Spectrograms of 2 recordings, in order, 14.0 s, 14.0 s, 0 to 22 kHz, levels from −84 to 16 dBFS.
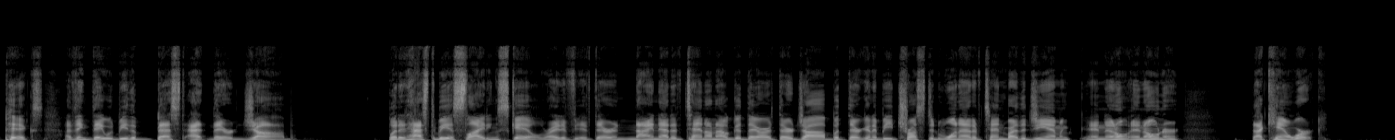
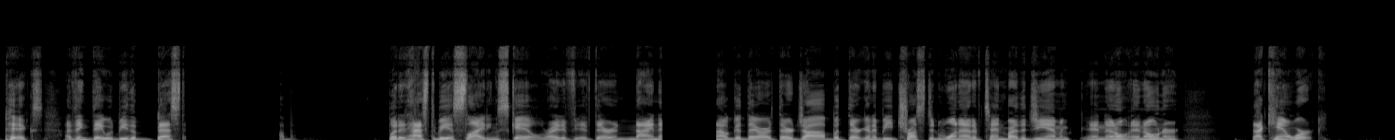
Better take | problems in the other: first | audio cutting out; at 2 s for 1 s and at 6.5 s for 0.5 s

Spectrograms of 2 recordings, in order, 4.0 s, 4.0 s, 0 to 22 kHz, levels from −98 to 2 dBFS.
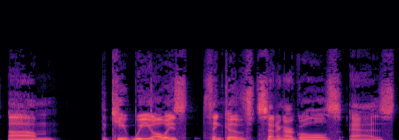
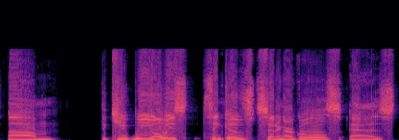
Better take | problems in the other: first | distortion; heavy; 6 dB below the speech

